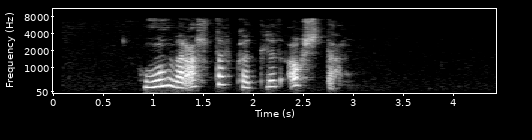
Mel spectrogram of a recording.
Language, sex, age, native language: Icelandic, female, 20-29, Icelandic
